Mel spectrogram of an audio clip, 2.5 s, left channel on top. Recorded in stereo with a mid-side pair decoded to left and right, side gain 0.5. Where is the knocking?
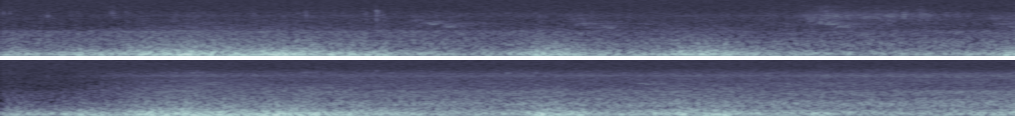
No knocking in this recording.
